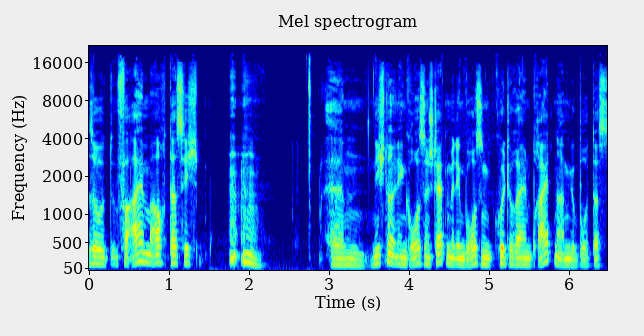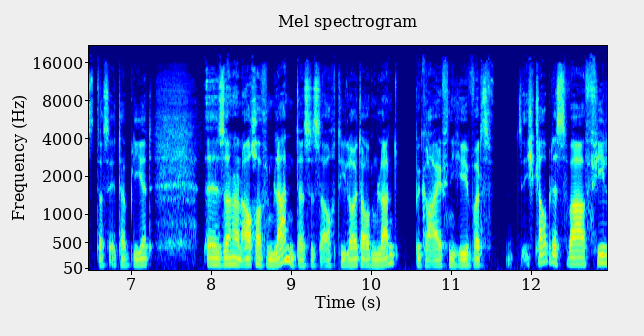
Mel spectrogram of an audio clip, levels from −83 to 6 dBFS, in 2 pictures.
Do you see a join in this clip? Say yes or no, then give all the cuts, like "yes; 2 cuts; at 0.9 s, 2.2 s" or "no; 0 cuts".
no; 0 cuts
